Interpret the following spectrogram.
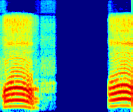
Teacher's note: होठ भी गोल हो रहे हैं। होठ गोल हो रहे हैं। मतलब ओष्ठ का भी इसमें उच्चारण है। · होठ गोल हो रहे हैं मतलब ओष्ठ का भी इसमें उच्चारण है ना, उच्चारण किसका है, होठों का भी उच्चारण है और साथ में कंठ का भी है। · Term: कंठोस्थ, कंठोष्ठ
